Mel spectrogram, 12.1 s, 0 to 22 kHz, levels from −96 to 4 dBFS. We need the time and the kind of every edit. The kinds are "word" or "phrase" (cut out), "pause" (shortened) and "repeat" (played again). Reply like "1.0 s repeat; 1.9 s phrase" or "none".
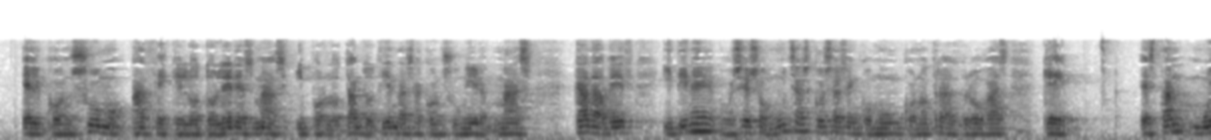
none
